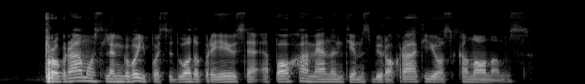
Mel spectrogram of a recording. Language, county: Lithuanian, Marijampolė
